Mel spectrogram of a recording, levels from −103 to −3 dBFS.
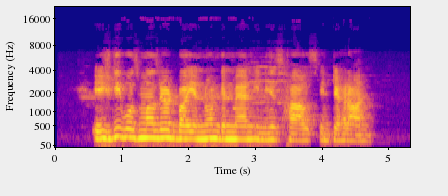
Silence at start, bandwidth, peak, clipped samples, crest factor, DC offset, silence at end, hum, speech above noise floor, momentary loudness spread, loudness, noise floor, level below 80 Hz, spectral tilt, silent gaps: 0.55 s; 7 kHz; -2 dBFS; under 0.1%; 12 dB; under 0.1%; 0.6 s; none; 52 dB; 9 LU; -13 LUFS; -65 dBFS; -50 dBFS; -7 dB/octave; none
